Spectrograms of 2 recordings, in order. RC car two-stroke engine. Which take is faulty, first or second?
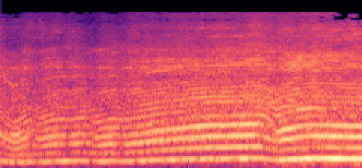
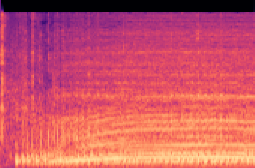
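second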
